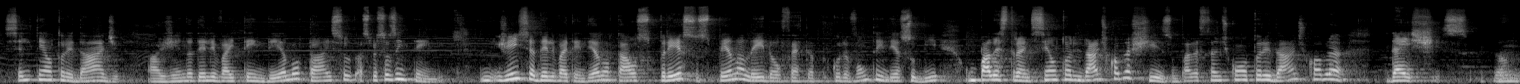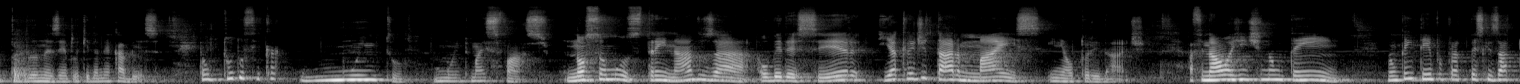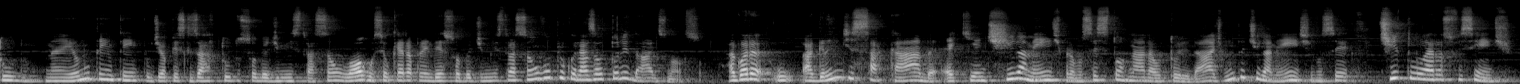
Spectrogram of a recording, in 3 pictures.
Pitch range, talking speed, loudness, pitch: 165-215 Hz, 165 wpm, -18 LUFS, 185 Hz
